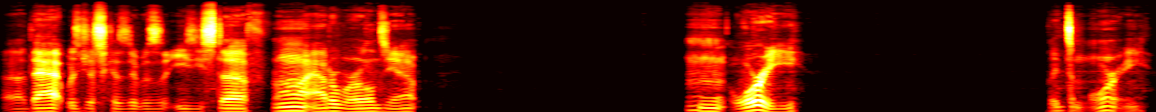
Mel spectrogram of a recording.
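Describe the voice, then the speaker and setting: A man's voice: on the low side, a little slow, pauses often, darkish tone, dry recording. A young man in a loose, drunken, rambling casual chat about gaming, trailing off, repeating words and swearing casually. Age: young adult. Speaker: gaming vlogger.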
